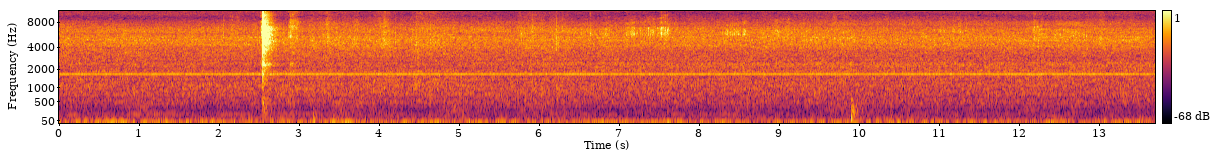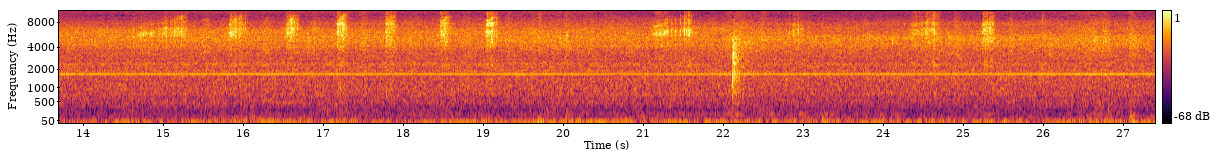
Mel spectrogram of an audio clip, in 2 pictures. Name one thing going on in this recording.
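Scissors snip through fabric with soft, quick clicks.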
